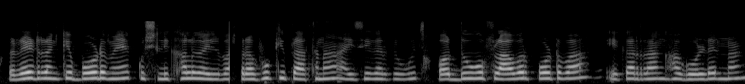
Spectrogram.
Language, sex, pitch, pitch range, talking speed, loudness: Bhojpuri, female, 265 Hz, 250-275 Hz, 210 wpm, -28 LUFS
